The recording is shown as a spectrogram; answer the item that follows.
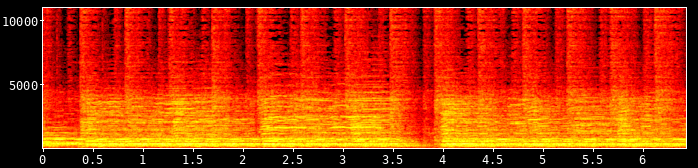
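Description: Live big band playing, saxophones and brass over a steady beat, with a short break about four seconds in.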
